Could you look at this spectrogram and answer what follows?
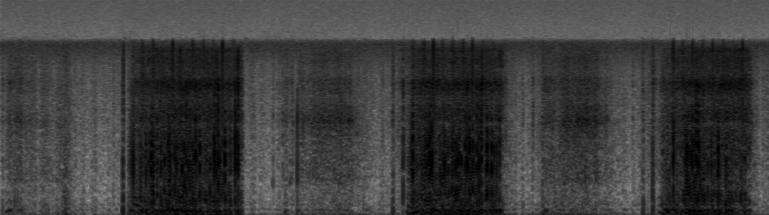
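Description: Three harsh, rattling snores, each about a second long, roughly every three seconds; steady loud snoring.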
